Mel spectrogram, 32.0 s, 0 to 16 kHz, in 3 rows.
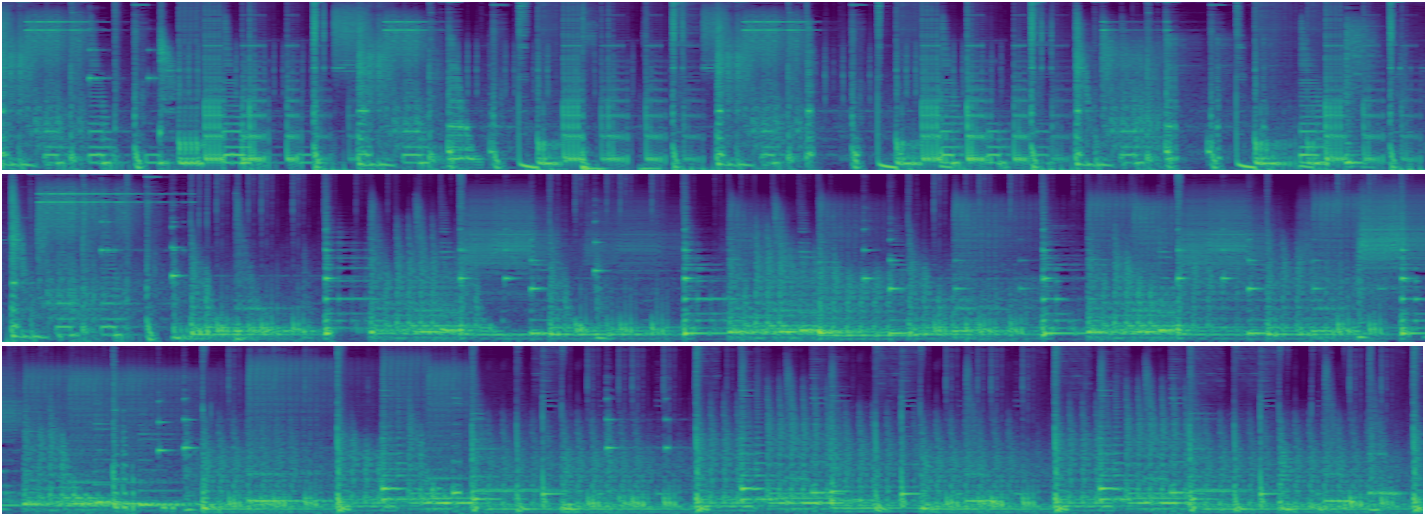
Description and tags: This loop has been created using the program Live included Ableton 5and krypt ensamble electronic sequencer drums plug in in the packet of reaktorelectronic instrument 2 xt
